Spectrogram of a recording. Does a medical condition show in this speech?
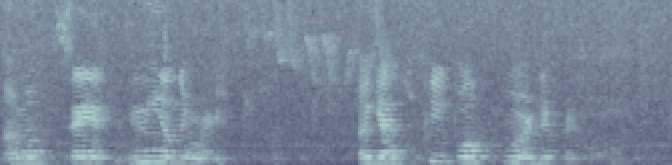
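Yes: cerebral palsy, mild; slightly slurred, harder to understand when excited and faster, easy to understand, took much work.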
